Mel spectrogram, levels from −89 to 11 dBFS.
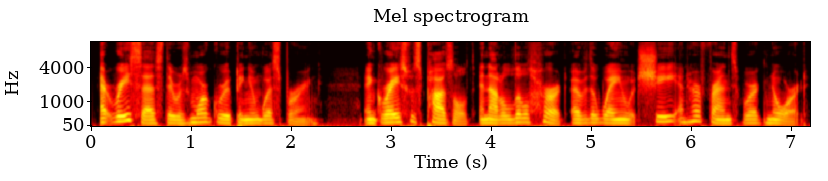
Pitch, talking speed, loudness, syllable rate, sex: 150 Hz, 235 wpm, -20 LUFS, 6.3 syllables/s, female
